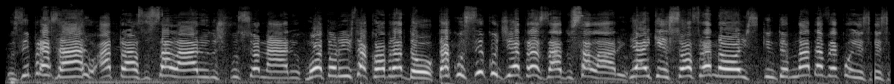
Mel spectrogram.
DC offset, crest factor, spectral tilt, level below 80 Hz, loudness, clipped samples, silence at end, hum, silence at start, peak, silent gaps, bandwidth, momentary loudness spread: under 0.1%; 12 dB; -2.5 dB/octave; -50 dBFS; -17 LUFS; under 0.1%; 0.05 s; none; 0.1 s; -6 dBFS; none; 16 kHz; 8 LU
